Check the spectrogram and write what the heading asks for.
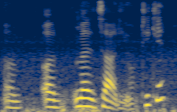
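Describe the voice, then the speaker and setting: A woman's voice: lowish voice, lively intonation, unhurried, dark tone, slight background noise. A woman voicing a middle-aged mother who lectures her daughter firmly, ending her lines with tag questions.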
